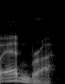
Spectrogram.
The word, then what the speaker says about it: Edinburgh: Which Paul Carella told me the correct way to pronounce it is like, he said, you know how you Americans say, hey, brah, what's up, brah? It's that, but with before Edinburgh? – It.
